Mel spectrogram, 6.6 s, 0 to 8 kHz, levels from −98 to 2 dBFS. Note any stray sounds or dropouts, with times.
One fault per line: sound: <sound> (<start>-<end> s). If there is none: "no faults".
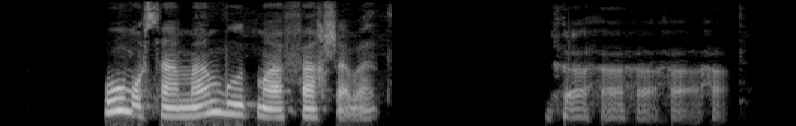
sound: laugh (4.5-6.1 s)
